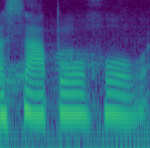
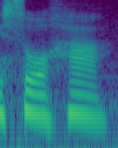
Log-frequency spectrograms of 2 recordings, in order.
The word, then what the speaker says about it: Soha: Actually, the mantra should be Soha. 沙波呵就是所哈， Sapoho is 所哈 Soha. 是正确的。 Soha is Sanskrit and it's the right pronunciation, and Sapoho is not.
